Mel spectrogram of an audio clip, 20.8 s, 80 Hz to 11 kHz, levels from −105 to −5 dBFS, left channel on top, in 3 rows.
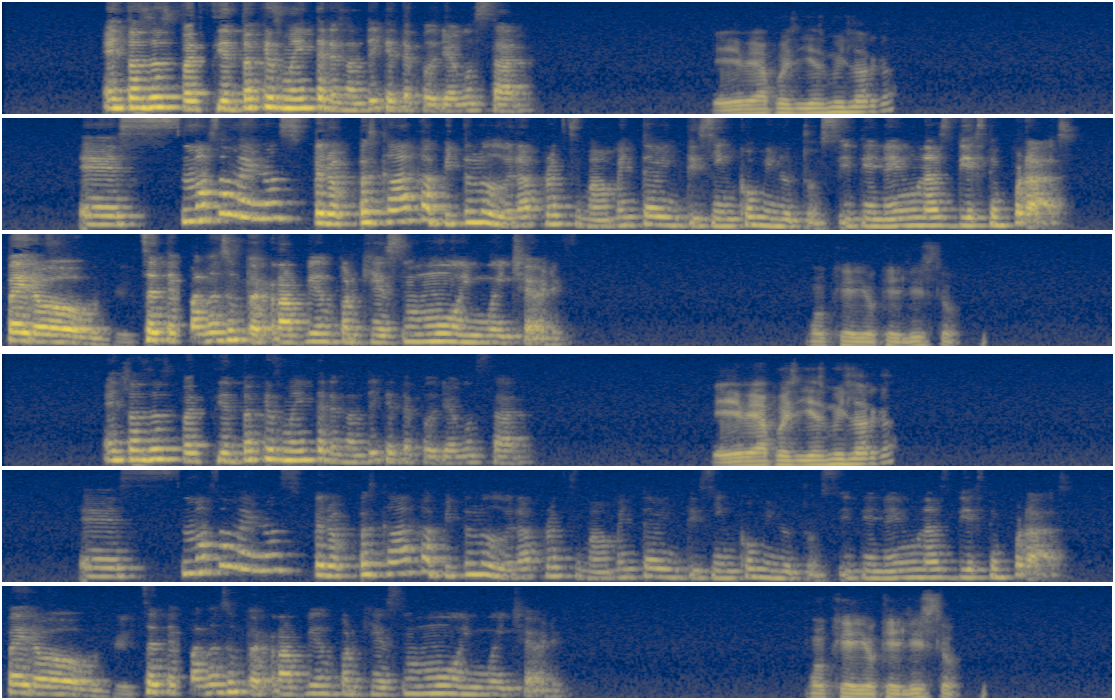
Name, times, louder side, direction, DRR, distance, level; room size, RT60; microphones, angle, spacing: voice 1, 0.6-3.3 7.4-13.6 13.9-17.4, left 6 dB, 75° left, 0.5 m, -26 dB
voice 2, 4.4-5.6 18.9-20.0, right 2 dB, 60° right, 2.8 m, -33 dB
head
